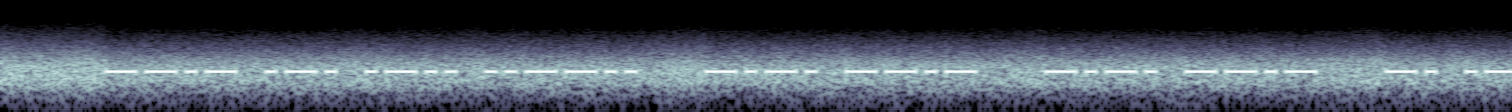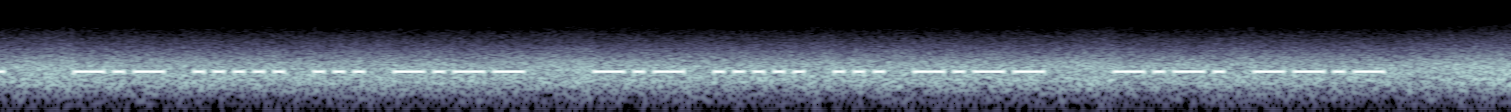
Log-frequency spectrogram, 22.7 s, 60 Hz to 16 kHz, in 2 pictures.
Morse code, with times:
0.8-4.8 QRL?
5.3-7.3 CQ
7.8-9.9 CQ
10.4-11.4 NA
11.9-15.3 K5SY
15.8-19.2 K5SY
19.7-21.7 CQ

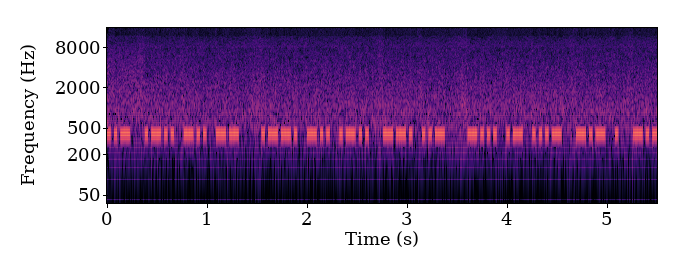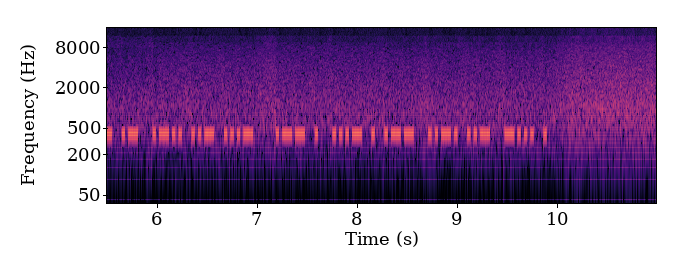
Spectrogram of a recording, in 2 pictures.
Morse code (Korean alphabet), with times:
0.0-1.3 …
1.5-3.4 즉시
3.6-7.0 돌아오길
7.2-9.9 바랍니다

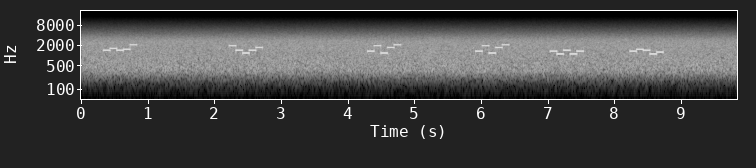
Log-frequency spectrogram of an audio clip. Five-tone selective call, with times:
0.3-0.8 57566
2.2-2.7 05258
4.3-4.8 40288
5.9-6.4 40288
7.0-7.5 41514
8.2-8.7 46513

